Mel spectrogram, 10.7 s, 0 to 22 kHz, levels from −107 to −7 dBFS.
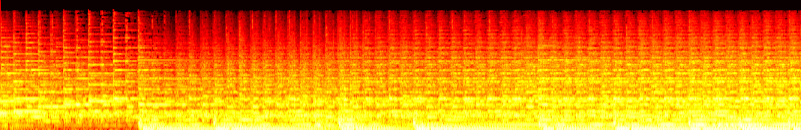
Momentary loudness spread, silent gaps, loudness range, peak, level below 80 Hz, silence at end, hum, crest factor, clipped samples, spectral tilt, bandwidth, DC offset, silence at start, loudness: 6 LU; none; 4 LU; 0 dBFS; -18 dBFS; 0 s; none; 14 dB; under 0.1%; -6 dB/octave; 12.5 kHz; under 0.1%; 0 s; -18 LUFS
